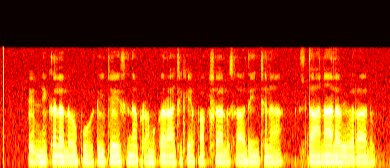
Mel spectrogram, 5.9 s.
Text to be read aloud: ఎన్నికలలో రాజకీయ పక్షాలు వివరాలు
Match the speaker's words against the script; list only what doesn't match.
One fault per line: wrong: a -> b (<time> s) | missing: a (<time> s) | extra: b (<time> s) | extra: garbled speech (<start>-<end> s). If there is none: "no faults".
extra: పోటీ చేసిన ప్రముఖ (1.2 s)
extra: సాధించిన స్థానాల (3.5 s)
